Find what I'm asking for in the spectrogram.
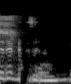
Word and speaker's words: recidivism: And it breeds a word I usually can't pronounce, recidivism. – Yes. Recidivism. – Yeah, thank yeah. you. Recidivism.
